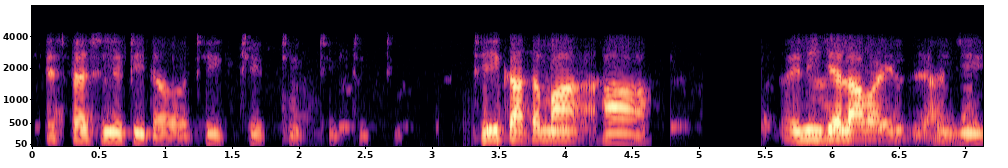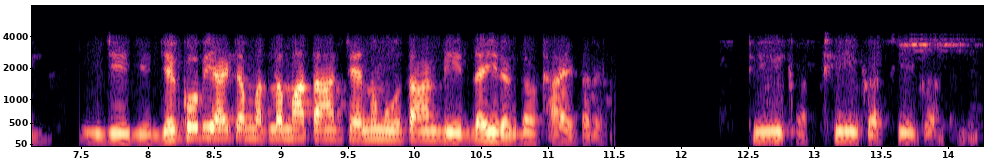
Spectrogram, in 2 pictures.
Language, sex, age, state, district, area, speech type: Sindhi, male, 60+, Uttar Pradesh, Lucknow, urban, conversation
